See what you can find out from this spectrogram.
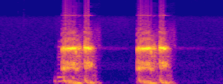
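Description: A frog croaks twice, each call a loud, raspy double-pulsed burst with a brief pause between them, heard alone without any talking.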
